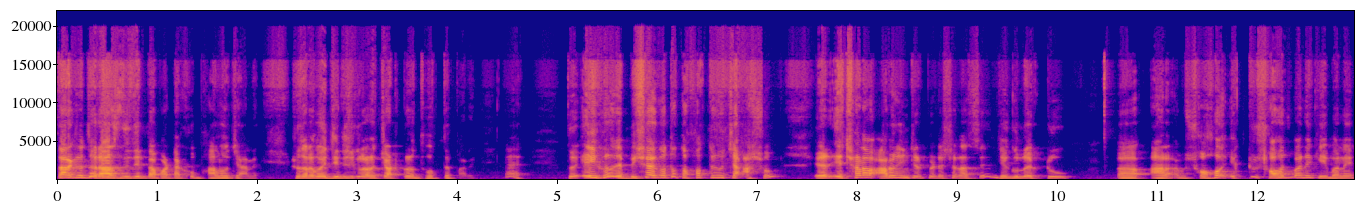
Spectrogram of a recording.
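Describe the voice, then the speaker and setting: In a very clean recording with a silent background, a man projects a raised voice with a high pitch, a bright, sharp tone, very wide pitch swings and big swings in loudness. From Bangladesh. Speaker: court interpreter. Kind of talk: interview.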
